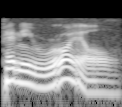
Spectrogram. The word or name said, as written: pennyroyal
